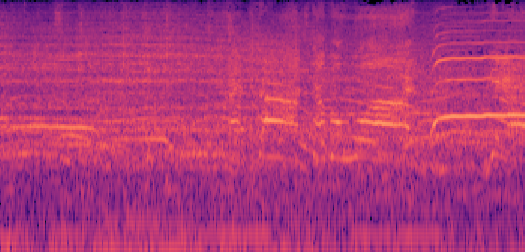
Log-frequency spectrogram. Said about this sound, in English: The Red Sox and hundreds of thousands of their fans celebrated the team's World Series championship yesterday with what has become a Boston tradition, a duck boat rolling rally.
